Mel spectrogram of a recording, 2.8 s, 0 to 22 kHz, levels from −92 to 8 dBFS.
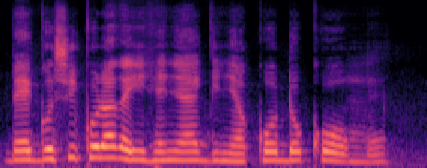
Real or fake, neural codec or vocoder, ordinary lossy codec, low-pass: fake; codec, 44.1 kHz, 3.4 kbps, Pupu-Codec; none; none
